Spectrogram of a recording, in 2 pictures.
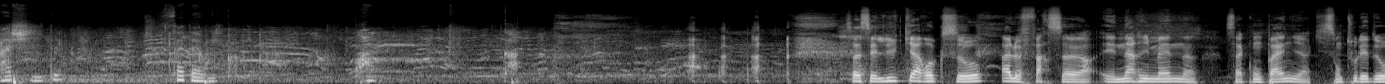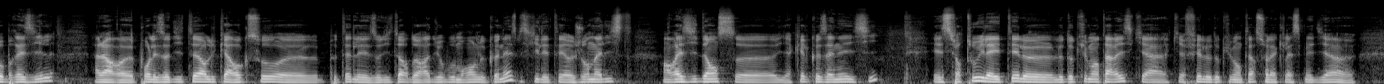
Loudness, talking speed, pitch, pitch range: -17 LUFS, 150 wpm, 120 Hz, 110-135 Hz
